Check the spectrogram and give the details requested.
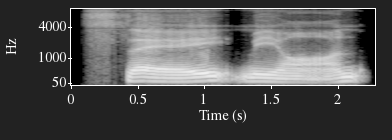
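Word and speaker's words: σημεῖον: me on they meon notice that this is not dearesis you don't separate these two this is a diphthong they go together say me on which is the word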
